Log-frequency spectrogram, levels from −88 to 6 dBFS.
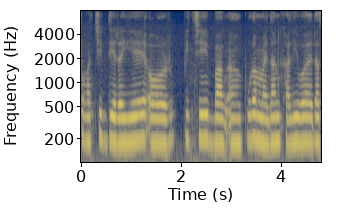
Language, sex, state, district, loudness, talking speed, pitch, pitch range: Hindi, female, Maharashtra, Gondia, -15 LUFS, 135 wpm, 185 Hz, 180-195 Hz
